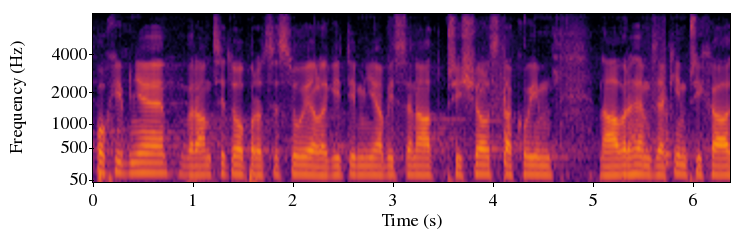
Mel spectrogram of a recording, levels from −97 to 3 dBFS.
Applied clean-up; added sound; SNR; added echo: none; Thump, thud; 17 dB; none.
